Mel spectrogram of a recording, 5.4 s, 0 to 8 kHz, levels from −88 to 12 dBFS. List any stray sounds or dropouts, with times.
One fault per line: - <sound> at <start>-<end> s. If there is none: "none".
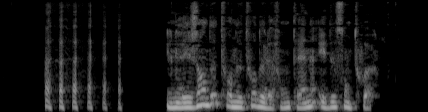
- laugh at 0.6-1.6 s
